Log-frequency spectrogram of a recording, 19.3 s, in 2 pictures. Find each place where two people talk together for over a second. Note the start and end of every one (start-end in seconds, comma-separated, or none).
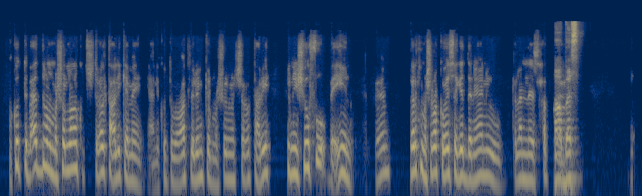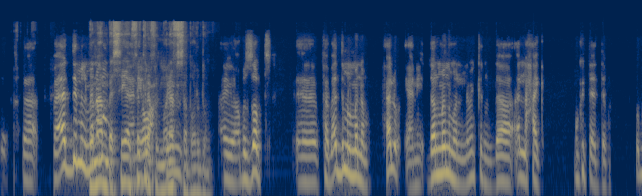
11.0-12.4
